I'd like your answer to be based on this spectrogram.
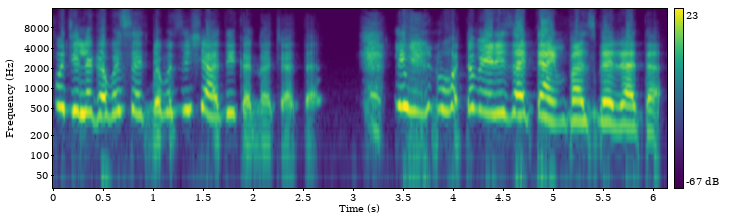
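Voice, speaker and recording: A woman's voice: extremely high pitch, lively intonation, a little slow, a bit bright, no room sound, clean studio sound, full character voice. A woman voicing a naive young woman in her twenties who cries and pleads as she confesses in a family drama. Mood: tearful, remorseful. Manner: pleading, apologetic, wailing. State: crying.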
